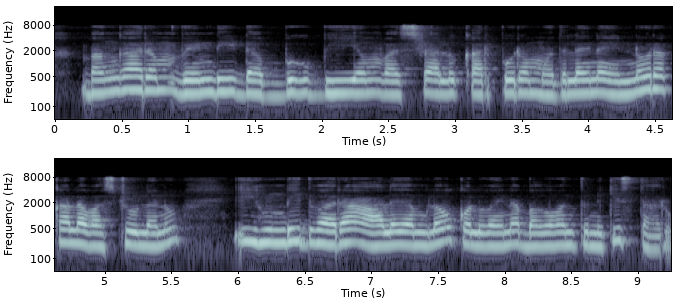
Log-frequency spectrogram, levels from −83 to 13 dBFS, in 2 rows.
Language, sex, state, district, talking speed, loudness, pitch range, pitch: Telugu, female, Telangana, Nalgonda, 105 wpm, -15 LUFS, 200-230 Hz, 210 Hz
